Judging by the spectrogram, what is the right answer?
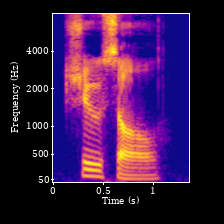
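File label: "sole shoe", American English; gcompris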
